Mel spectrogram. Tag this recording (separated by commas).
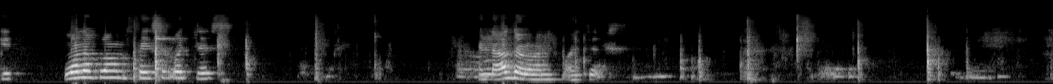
Speech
